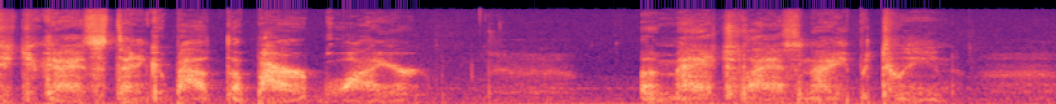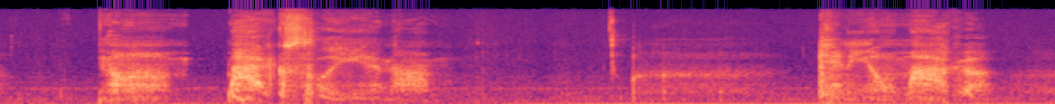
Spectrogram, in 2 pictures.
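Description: A man whispering in short phrases with pauses between them, over a faint steady low hum.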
